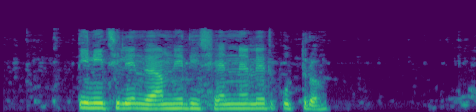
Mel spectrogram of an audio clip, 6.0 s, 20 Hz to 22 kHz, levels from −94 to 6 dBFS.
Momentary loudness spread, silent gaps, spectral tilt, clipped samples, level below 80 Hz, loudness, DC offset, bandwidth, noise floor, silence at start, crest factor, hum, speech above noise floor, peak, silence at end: 10 LU; none; -7 dB/octave; under 0.1%; -60 dBFS; -17 LUFS; under 0.1%; 7.8 kHz; -80 dBFS; 1 s; 16 dB; none; 63 dB; -2 dBFS; 1.9 s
